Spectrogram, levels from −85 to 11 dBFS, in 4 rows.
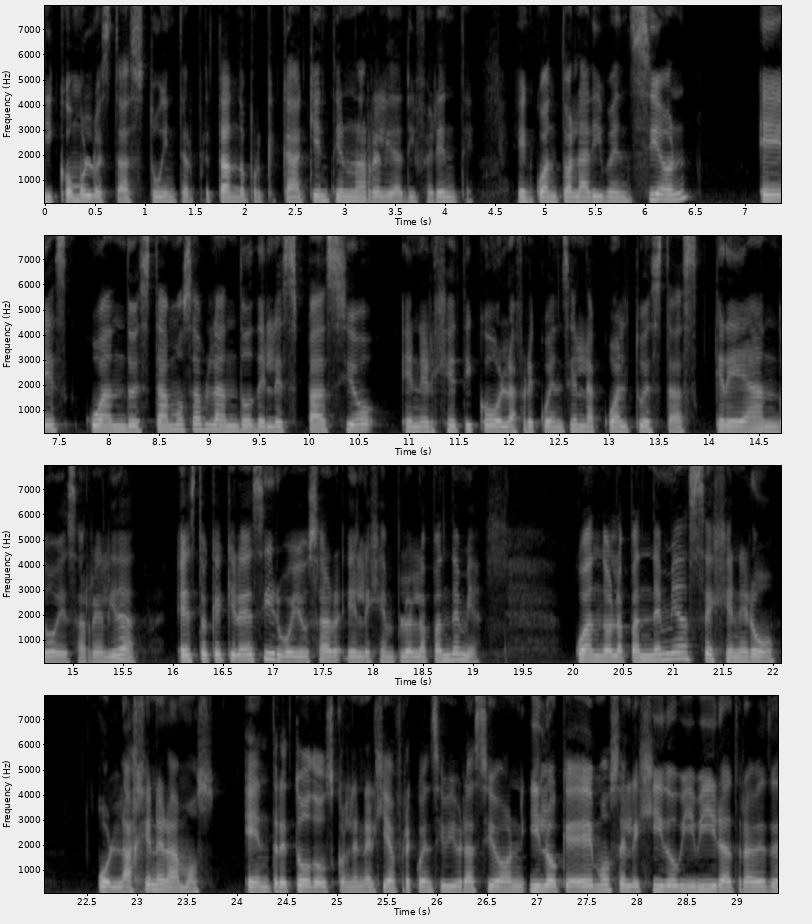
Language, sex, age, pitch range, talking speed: Spanish, female, 30-49, 180-215 Hz, 150 wpm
